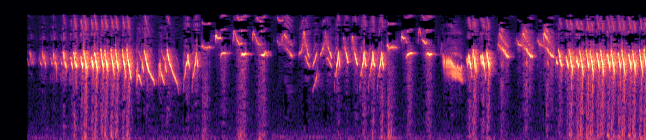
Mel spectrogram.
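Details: Lined seedeater delivering a long continuous song: rapid buzzy trills interrupted by varied sweeping and descending whistled notes in the middle, then returning to the fast trill at the end.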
